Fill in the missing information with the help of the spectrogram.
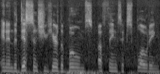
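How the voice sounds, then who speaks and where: Higher-voiced man reporting live over loud outdoor noise. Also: fairly even intonation, normal speed, rough recording. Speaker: field reporter. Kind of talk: live breaking news reporting. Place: outdoors at a trailhead in high wind.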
